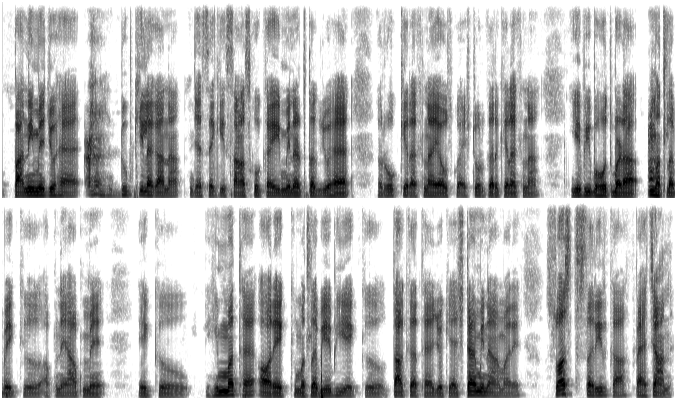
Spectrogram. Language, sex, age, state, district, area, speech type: Urdu, male, 60+, Bihar, Darbhanga, rural, spontaneous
